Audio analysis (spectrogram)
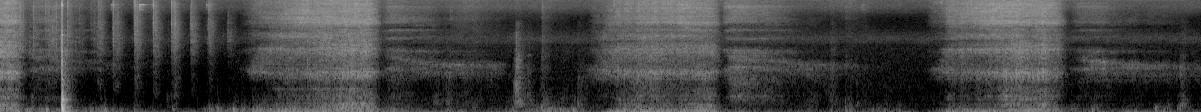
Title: more snoring .....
